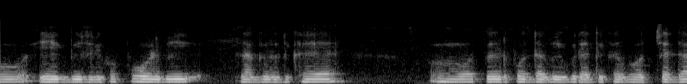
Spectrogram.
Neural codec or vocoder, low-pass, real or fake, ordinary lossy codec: none; 7.2 kHz; real; Opus, 16 kbps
